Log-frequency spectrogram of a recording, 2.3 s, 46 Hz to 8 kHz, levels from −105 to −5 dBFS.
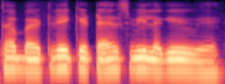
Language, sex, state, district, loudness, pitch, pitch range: Hindi, male, Jharkhand, Ranchi, -14 LUFS, 110 Hz, 105-120 Hz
